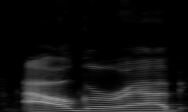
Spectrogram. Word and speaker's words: Algorab: Algorab is Al Gore AB. It's how you spell it.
